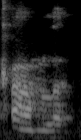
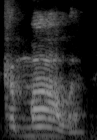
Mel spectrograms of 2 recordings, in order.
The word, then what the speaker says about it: Kamala: It's not Kamla. It's Kamala. She's Indian.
